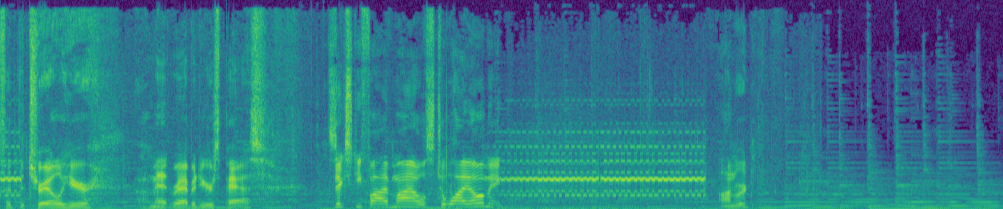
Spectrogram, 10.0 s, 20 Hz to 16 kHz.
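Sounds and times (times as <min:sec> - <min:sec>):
high electronic beep tone: 0:00.0 - 0:00.3, 0:04.9 - 0:07.1
faint background music: 0:00.0 - 0:09.6.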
